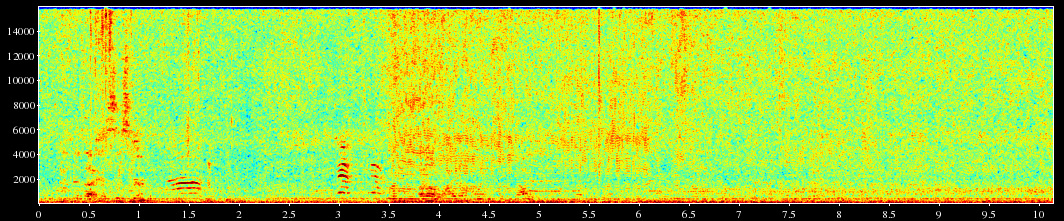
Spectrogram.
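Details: Pollinating bees on mint blossoms make an even, persistent drone, with brief sweeping hums from bees darting past early on, then a smoother steady buzz for the rest.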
